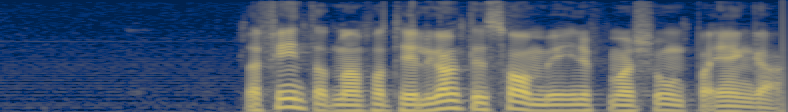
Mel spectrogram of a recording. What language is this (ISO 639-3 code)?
nor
